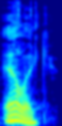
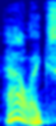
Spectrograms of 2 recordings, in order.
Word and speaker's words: Alex: Well, don't get too confused that it's called Ell. Now, people get confused thinking it's Alex because it's spelled A L E X, named after Mr. Alexander, but they call it Ell.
